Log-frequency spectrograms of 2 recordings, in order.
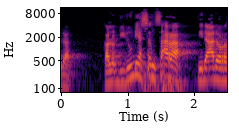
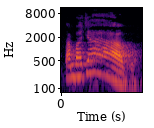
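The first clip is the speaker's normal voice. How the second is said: amazed angel; 6 semitones higher than usual. Acted. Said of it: "Malaikat mungkar tambah geleng kepala".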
